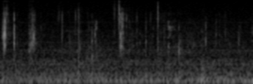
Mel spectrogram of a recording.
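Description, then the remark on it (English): Crunching of someone chewing chips, with a run of crisp, irregular bites and crackles over about two seconds, fairly quiet and with no talking. “I did eat some chips on the air, too.”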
